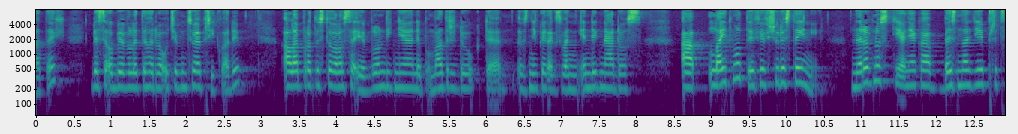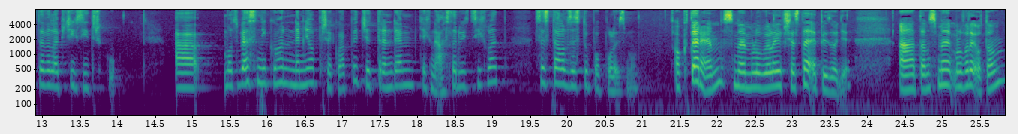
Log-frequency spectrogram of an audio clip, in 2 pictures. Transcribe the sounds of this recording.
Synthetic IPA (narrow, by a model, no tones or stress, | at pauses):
at̪ɛx | ɡ̥dɛsɛʔo̞bjɛvɪlɪt̪ɪɦlɛdvaʔut͡ʃɛbɲɪt͡sovɛːpr̝̥iːkla̰dɪ | ʔa̰lɛpɾo̞t̪ɛst̪ovalosɛʔɪvlo̞ndiːɲɛnɛbo̞̰mad̪ɾɪduɡdɛ̰vzɲɪklɪt̪aɡzvaɲiːʔɪndɪɡnaːdos | ʔalajt̪mo̞t̪ɪfjɛfʃudɛst̪ɛjnḭː | nɛɾo̞vno̞scɪʔaɲɛjakaːbɛznaɟɛjpr̝̥ɛt̪st̪avɪlɛpʃiːɣziːt̪r̝̥kṵː | ʔa | mod͡zbɪʔasɪɲɪkoɦonɛmɲɛlpr̝̥ɛkvapɪt̪ʒɛt̪ɾɛndɛmcɛxna̰ːslɛdujiːt͡siːxlɛt̪ | sɛst̪alvzɛst̪upo̞pulɪ̰zmṵʔokt̪ɛɾɛːmsmɛmluvɪlɪfʃɛst̪ɛːʔɛpɪzo̞ɟɛ̰ʔat̪amsmɛmluvɪlɪʔo̞t̪o̞m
